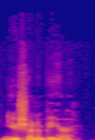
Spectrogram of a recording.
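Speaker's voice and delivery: put-on flat deadpan. Retelling what a woman on the mountain said: imitating a deadpan delivery. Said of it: "With a dead, like, dead face".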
